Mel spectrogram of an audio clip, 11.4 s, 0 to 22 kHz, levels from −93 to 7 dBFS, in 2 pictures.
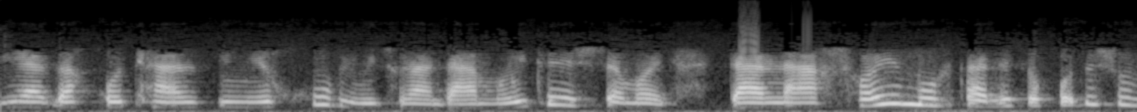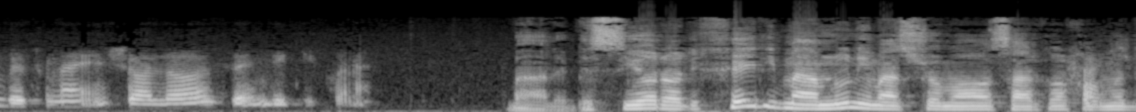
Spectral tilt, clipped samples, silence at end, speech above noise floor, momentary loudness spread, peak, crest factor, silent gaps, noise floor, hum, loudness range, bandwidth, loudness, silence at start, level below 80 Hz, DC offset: -5.5 dB/octave; 0.2%; 0 s; 33 dB; 11 LU; 0 dBFS; 16 dB; none; -48 dBFS; none; 6 LU; 12 kHz; -15 LUFS; 0 s; -44 dBFS; under 0.1%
